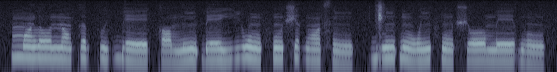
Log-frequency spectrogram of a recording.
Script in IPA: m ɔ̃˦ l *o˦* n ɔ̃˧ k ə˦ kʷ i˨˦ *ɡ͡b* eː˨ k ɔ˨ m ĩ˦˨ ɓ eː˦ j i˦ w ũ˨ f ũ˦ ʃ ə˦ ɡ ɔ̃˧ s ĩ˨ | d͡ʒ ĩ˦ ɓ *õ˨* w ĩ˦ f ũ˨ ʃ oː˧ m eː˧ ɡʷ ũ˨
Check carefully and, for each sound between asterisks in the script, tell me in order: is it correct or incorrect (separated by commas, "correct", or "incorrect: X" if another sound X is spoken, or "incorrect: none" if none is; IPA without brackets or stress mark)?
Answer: correct, correct, incorrect: ũ˨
